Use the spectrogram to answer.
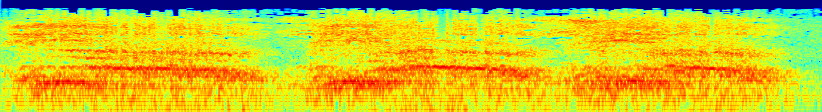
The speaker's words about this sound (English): Let us all welcome him by saying Hari Bol.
